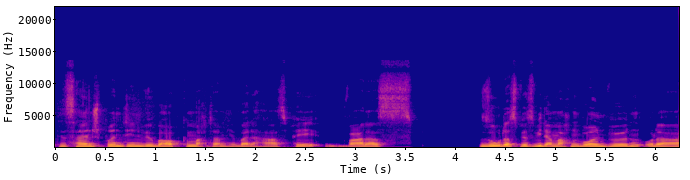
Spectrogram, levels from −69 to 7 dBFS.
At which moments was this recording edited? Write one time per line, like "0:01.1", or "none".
0:02.7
